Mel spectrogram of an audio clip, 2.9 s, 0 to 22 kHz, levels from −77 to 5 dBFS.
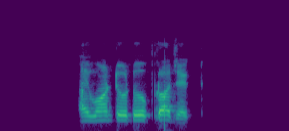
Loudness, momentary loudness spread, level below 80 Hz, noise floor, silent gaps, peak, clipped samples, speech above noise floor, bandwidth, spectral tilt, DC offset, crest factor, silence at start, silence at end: -26 LUFS; 8 LU; -72 dBFS; -86 dBFS; none; -8 dBFS; under 0.1%; 60 dB; 7.4 kHz; -1 dB/octave; under 0.1%; 20 dB; 0.8 s; 1 s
